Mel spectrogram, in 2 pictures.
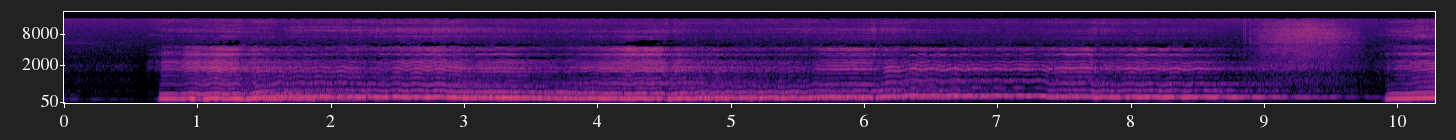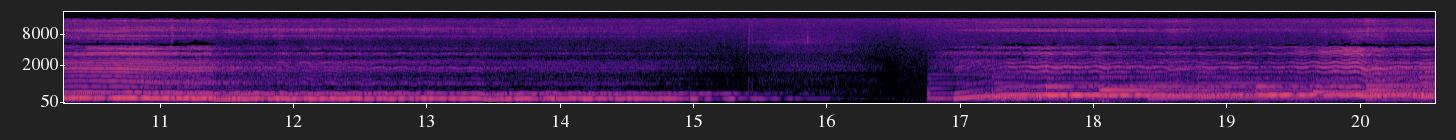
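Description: A slow, wordless hummed melody with vibrato, sung in long phrases of several seconds with brief fades between them. Near the end a fuller accompaniment comes in beneath the voice.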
